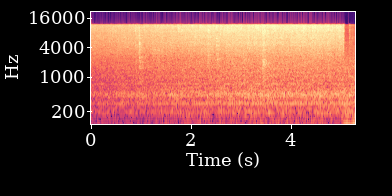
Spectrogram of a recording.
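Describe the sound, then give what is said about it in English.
Meatballs frying in a pan give off a steady, even sizzling hiss that continues unbroken, with no voices. “So our meatballs have a lovely color on them and we're going to take them out of the pan right now.”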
